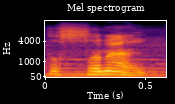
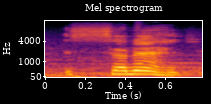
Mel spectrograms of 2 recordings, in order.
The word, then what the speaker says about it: الصناهج: ولهذا التي سنتحدث عنها من بين هذه القور هي قارة الصناهج طبعا بالصاد، وهذا الاسم أيضا ينطق خطأ، بعضهم يسميه السناهج وبعضهم يسميه الصنهاج وبعضهم يسميه الشناهز، وهذا موجود في القبور.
